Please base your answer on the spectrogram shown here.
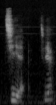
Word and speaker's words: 姐姐: You see how I pronounce, 姐姐 The first one, 整个 right? The third tone, right?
